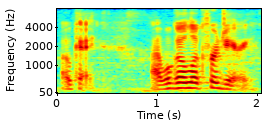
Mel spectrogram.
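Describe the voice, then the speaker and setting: A woman's voice: lowish voice, fairly even intonation, brisk, gravelly, warm tone, faint music behind. A woman talking to her pets in an amused, teasing way, drawing her words out. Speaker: dog owner. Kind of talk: casual talk to a pet.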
